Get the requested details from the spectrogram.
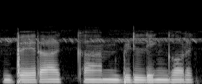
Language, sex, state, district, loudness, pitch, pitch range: Chakma, male, Tripura, Dhalai, -17 LUFS, 110 Hz, 105-110 Hz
